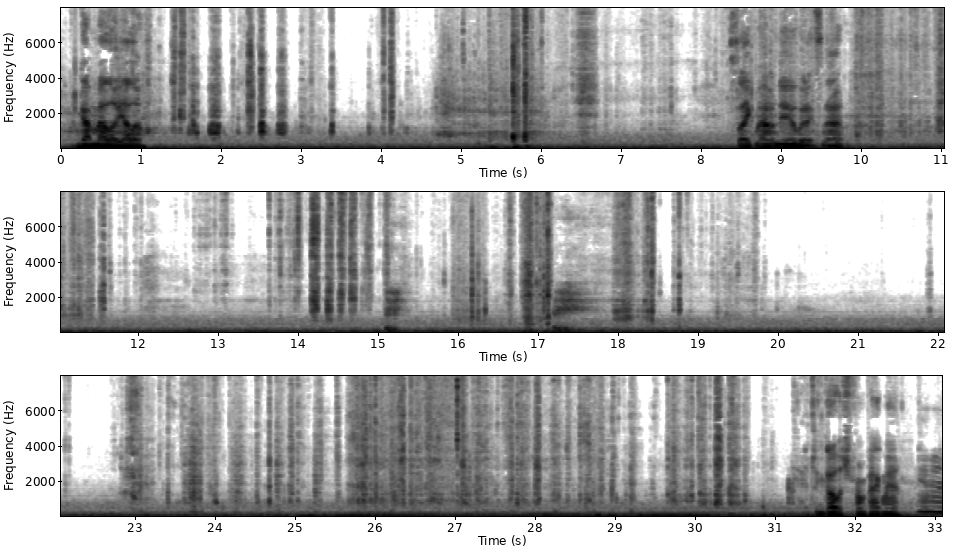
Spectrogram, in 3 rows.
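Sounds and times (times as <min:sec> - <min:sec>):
biting and chewing chicken nuggets: 0:00.0 - 0:05.9, 0:12.6 - 0:19.6, 0:21.7 - 0:30.8
steady low hum: 0:00.0 - 0:33.0.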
